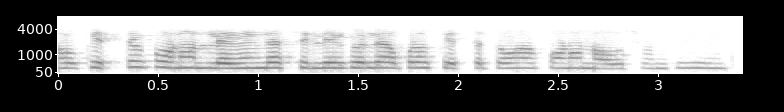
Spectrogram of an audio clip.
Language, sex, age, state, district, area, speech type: Odia, female, 30-45, Odisha, Puri, urban, conversation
